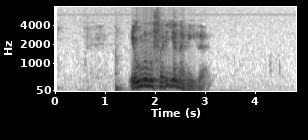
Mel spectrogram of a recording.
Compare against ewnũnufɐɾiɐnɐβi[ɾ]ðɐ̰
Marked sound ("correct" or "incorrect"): incorrect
